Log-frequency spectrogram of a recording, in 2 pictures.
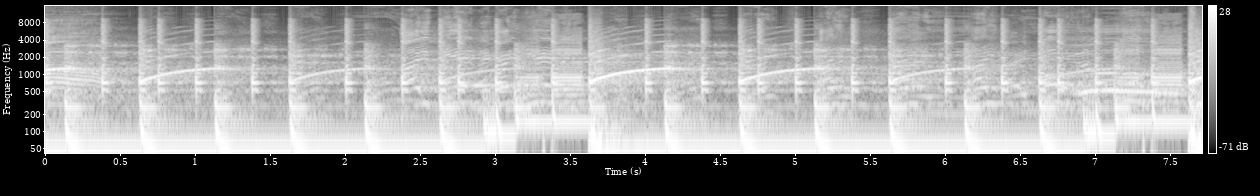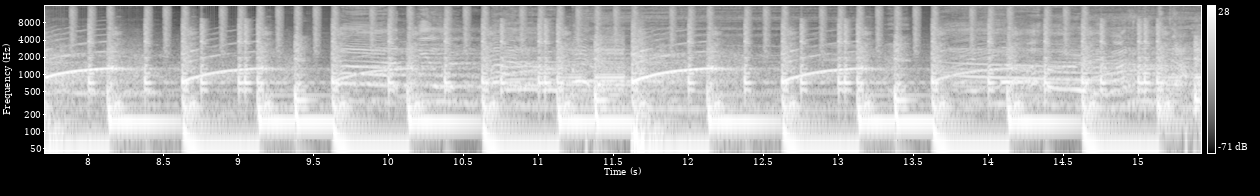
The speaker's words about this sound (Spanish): Ustedes son unos hueveros como los policías. Estamos buscando carta blanca con la sirena prendida. Como los policías. Andan buscando carta blanca con la sirena prendida.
